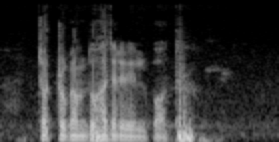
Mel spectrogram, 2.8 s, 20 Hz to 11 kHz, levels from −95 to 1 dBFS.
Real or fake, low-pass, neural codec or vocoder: real; 9.9 kHz; none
